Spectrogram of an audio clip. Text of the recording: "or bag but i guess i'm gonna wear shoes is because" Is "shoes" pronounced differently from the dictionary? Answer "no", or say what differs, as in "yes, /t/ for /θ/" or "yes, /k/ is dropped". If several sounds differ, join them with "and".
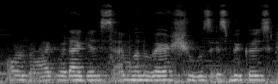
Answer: no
